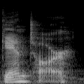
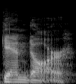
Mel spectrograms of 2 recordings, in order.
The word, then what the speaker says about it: Gandar: The species is a gantar. I hope I got that right. Uh, Gandar, sorry, I'll spell it in the chat.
